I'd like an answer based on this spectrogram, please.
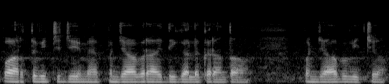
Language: Punjabi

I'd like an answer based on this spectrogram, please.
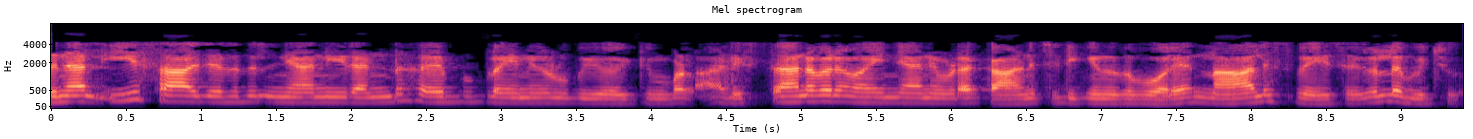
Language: Malayalam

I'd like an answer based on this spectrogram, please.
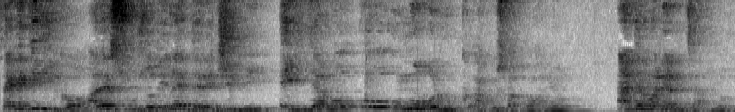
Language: Italian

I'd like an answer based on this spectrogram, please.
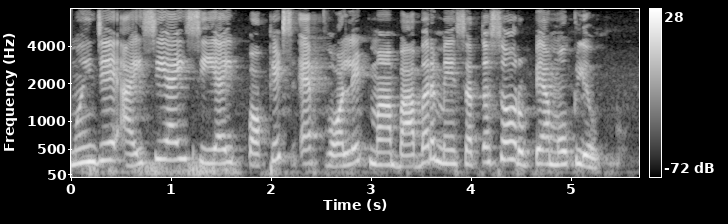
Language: Sindhi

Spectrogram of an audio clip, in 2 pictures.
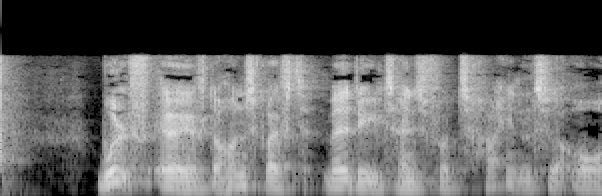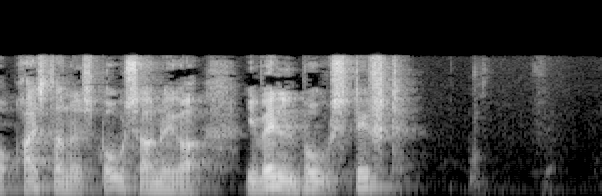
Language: Danish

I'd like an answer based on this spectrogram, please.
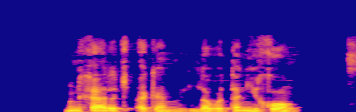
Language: Central Kurdish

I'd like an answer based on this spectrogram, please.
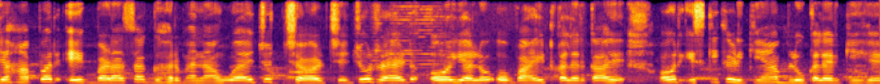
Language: Hindi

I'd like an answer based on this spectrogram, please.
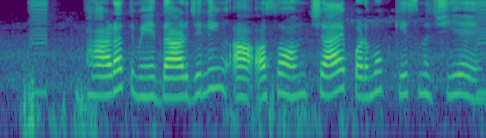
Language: Maithili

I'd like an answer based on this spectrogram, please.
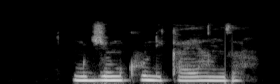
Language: Swahili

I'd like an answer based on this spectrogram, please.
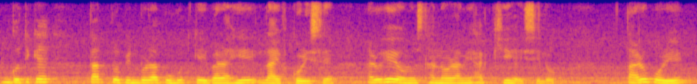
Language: Assamese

